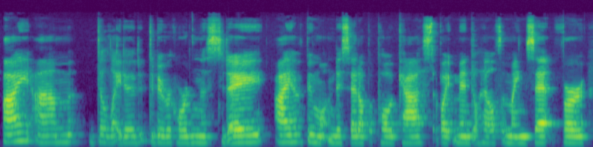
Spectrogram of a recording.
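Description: A young woman with a Northern Irish accent softened by Scottish tones, hosting a solo podcast in an earnest, rambling, chatty way into a podcast microphone. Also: fairly low pitch, level tone, normal speed, hardly any pauses. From Northern Ireland. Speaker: podcast host.

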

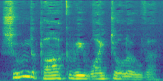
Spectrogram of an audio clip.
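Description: A man's voice: medium pitch, sing-song, moderate pace, warm tone. A man with a Welsh accent reading a literary short story as narrator. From Wales.

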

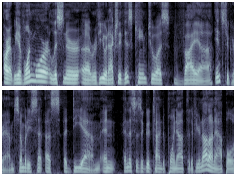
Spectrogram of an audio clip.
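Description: A young man co-hosting a podcast, reading listener reviews in a lively, self-deprecating chat and laughing easily. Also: fairly low pitch, dry recording, studio quality. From Ireland. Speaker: podcast co-host.

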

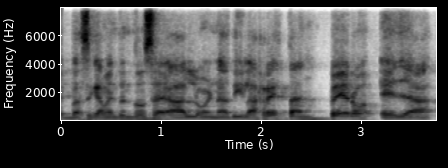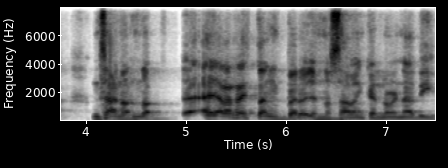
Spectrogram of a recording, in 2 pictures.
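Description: A man with a fairly deep voice and a Puerto Rican accent talks as a podcast co-host. His style is casual and unpolished, mixing English into his Spanish and cursing freely. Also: a little mellow. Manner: informal, swearing, code-switches between Spanish and English. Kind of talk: casual conversational review.

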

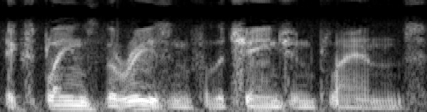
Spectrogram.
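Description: A man's voice: sits low, normal speed, breathy edge. An American man announcing and narrating in a scripted, formal and emphatic 1940s radio style. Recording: noisy old 1940s radio recording.

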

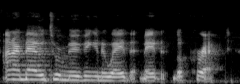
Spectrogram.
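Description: Young woman on a podcast, casual chat, swears a lot, medium-pitched voice. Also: fairly even intonation, quick pace, pushed and bright, low-quality recording. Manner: chatty, swears freely.

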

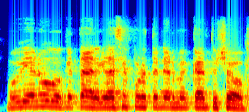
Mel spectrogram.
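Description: A man's voice: high-pitched, level tone, brisk, highs cut off. A Venezuelan man in his thirties, a startup co-founder, telling his story at length over a video call and dropping English words into his Spanish. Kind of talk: casual storytelling interview.

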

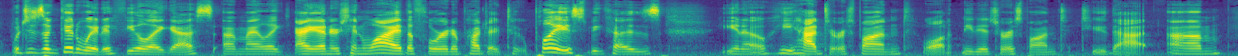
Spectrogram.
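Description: A woman talks in an easygoing host's chat, wandering from thought to thought and filling her pauses with ums and likes. Her voice sits a bit low for a woman. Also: fairly bright tone. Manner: rambling, with many ums and likes. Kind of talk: casual chat.

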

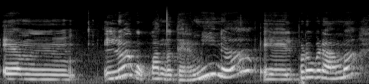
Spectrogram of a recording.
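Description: High-voiced, laughing woman radio host. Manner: energetic, laughs often, quick bursts of speech. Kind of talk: lively radio interview. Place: radio studio. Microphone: studio microphone.

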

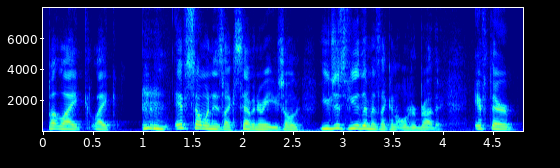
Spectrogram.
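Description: Male podcast host, 30s, slightly high voice, casual and playfully needling conversational delivery. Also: fast talker. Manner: teasing, bantering. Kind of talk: casual chat.

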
